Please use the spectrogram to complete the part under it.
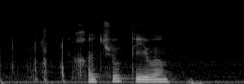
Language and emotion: Russian, neutral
